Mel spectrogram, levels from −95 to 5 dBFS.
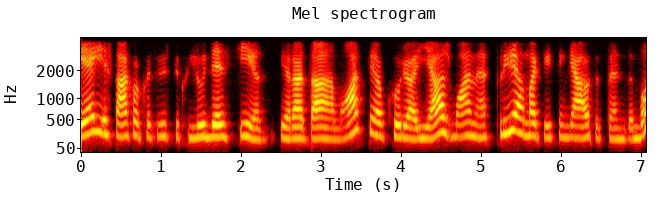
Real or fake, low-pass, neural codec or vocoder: fake; 3.6 kHz; codec, 16 kHz, 0.7 kbps, FocalCodec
